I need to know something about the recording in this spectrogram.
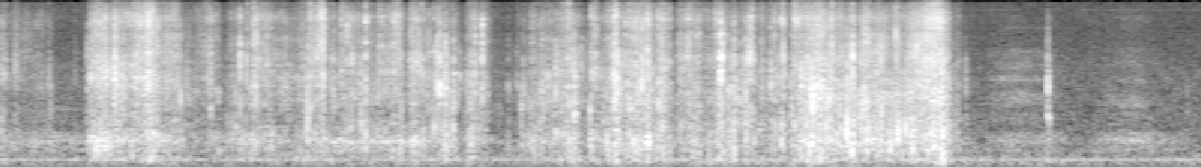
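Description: A small white paper bag crinkling and rustling as it is unfolded and opened by hand, in a run of crackles that stops about six seconds in.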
